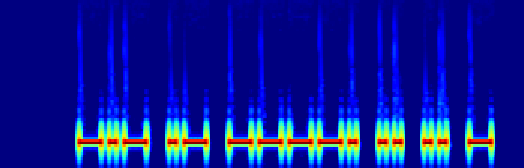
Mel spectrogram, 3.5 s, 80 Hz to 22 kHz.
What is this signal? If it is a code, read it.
Morse code, heard as a keyed tone, about 24 wpm, 700 Hz. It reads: KA9IIT
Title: Speed Racing - USA 2x3 Call Signs 20wpm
